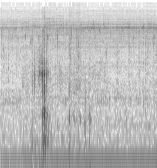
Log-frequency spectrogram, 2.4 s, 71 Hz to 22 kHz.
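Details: Whirlpool 6th Sense WIC3C26P dishwasher after flowmeter reed-switch repair clearing fault H: steady hiss of water filling the tub over low electrical hum, no beeping; normal water fill.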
